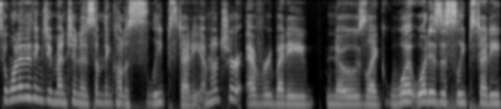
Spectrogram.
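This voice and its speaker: A woman talks fairly quickly at a fairly high pitch in an ordinary speaking voice. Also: very clean recording, silent background. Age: 50s. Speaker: podcast host, gynecologist. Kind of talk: interview conversation.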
